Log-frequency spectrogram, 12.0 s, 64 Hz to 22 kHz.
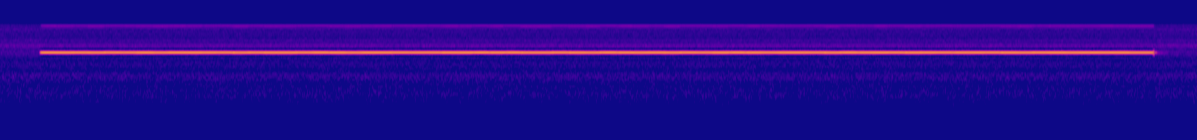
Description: FT8 (one signal), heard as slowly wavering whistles, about 6.25 baud.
